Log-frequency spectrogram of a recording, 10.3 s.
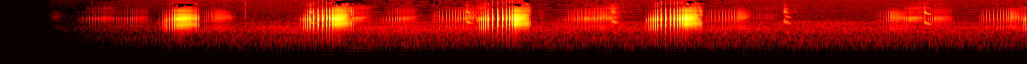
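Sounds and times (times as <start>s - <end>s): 
parsley frog rasping pulsed croaks in France: 0.8s - 2.4s, 3.0s - 8.0s, 8.8s - 10.2s.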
